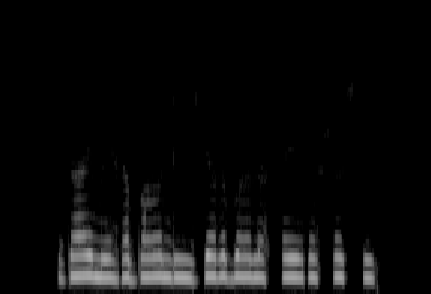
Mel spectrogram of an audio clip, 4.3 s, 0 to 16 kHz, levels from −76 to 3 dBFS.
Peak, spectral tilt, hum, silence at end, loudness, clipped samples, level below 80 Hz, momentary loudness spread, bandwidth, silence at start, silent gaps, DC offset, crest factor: -18 dBFS; -11 dB/octave; none; 0.55 s; -32 LUFS; under 0.1%; -82 dBFS; 11 LU; 2.3 kHz; 0.55 s; 2.73-2.80 s, 3.57-3.61 s; under 0.1%; 14 dB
